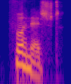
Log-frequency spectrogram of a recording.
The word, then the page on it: furnished: Indian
